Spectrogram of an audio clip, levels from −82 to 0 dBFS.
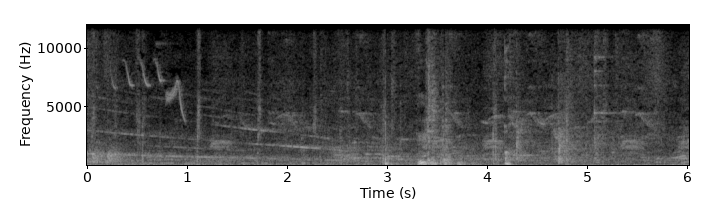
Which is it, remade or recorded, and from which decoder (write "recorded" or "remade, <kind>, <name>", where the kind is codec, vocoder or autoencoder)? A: recorded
